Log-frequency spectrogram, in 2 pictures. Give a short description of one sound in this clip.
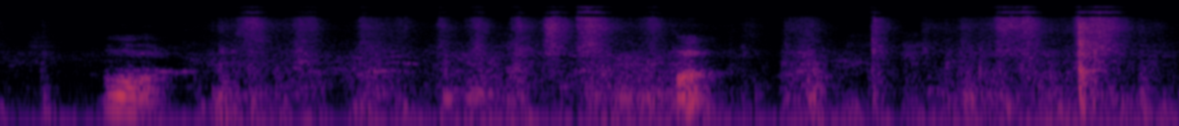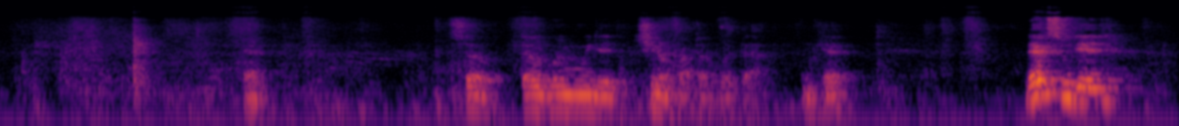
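Bare feet thump and shuffle on a padded floor.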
